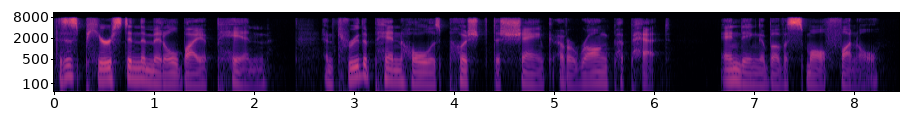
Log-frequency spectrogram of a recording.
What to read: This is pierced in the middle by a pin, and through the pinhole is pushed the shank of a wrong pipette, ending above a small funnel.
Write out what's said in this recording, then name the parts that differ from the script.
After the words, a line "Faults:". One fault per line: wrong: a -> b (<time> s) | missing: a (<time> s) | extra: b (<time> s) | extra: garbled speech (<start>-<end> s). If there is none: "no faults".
This is pierced in the middle by a pin, and through the pinhole is pushed the shank of a wrong pipette, ending above a small funnel.
Faults:
no faults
